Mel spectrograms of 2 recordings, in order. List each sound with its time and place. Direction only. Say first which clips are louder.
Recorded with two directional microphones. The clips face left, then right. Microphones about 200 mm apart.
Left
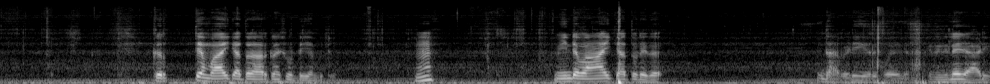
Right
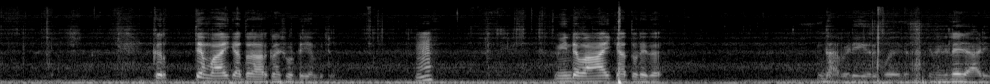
1.5 s speech: left 5 dB; 45° left (ahead or behind)
5.5 s speech: left 5 dB; 35° left (ahead or behind)
8.2 s speech: left 6 dB; 30° left (ahead or behind)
